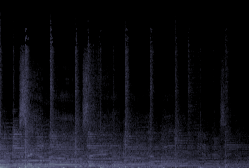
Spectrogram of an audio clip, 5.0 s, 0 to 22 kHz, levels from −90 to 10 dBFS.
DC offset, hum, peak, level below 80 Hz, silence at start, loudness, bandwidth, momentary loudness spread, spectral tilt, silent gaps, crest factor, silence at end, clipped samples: under 0.1%; none; -26 dBFS; -56 dBFS; 0 s; -47 LUFS; 19 kHz; 14 LU; -4.5 dB/octave; none; 20 dB; 0 s; under 0.1%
